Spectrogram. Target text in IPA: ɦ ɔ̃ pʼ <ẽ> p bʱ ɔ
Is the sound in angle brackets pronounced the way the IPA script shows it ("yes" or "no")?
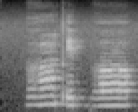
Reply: no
